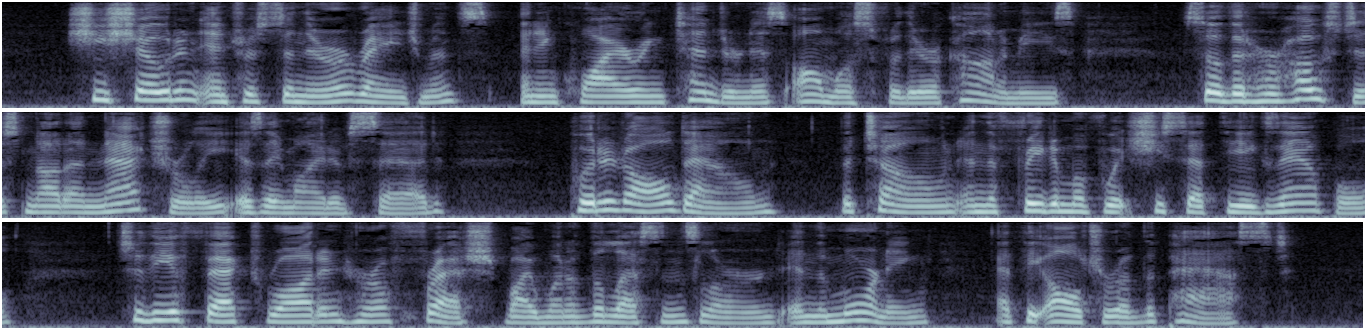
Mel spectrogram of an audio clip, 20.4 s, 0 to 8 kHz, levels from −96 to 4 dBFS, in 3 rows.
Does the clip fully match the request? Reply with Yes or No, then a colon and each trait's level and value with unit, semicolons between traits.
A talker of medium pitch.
Yes: medium, 180 Hz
